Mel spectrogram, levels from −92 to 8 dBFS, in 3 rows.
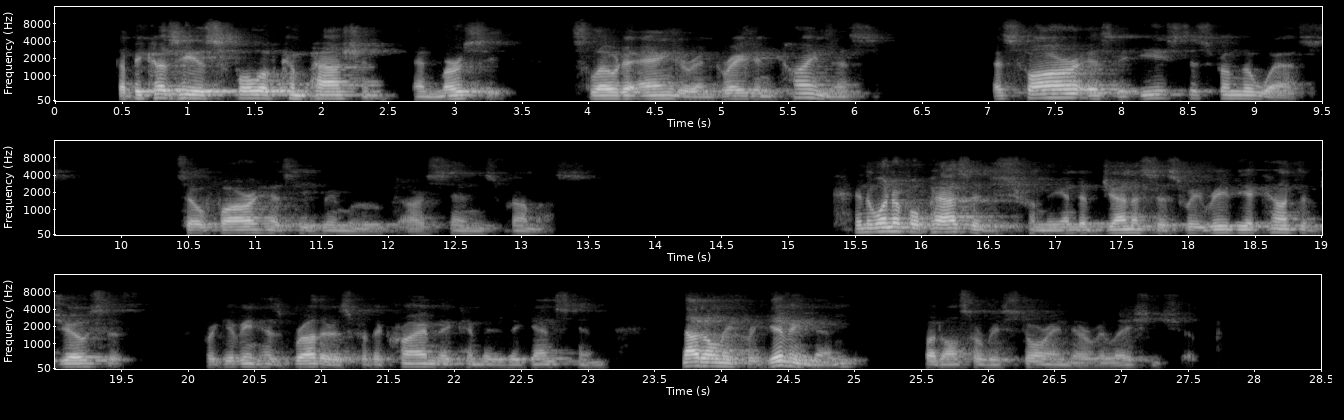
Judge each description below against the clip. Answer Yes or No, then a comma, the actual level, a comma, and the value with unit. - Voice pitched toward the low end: Yes, low, 115 Hz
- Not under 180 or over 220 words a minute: No, average, 145 wpm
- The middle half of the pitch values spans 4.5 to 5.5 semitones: Yes, average, 4.8 semitones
